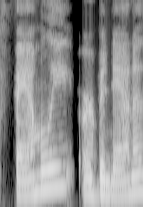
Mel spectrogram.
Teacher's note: something like family or banana sounds more natural because of the schwa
